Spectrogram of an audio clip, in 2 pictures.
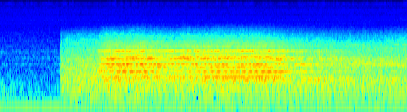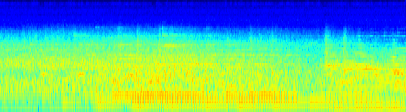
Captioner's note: train sounds; ominous music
